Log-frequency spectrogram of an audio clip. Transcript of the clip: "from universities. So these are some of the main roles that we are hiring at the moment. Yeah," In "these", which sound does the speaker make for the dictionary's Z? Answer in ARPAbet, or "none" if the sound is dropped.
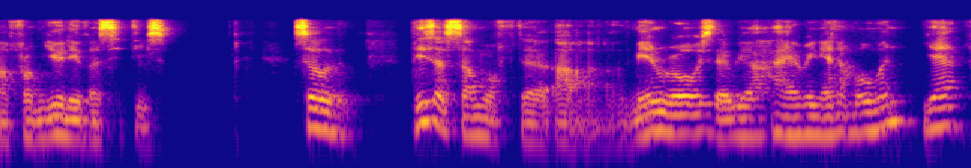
S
